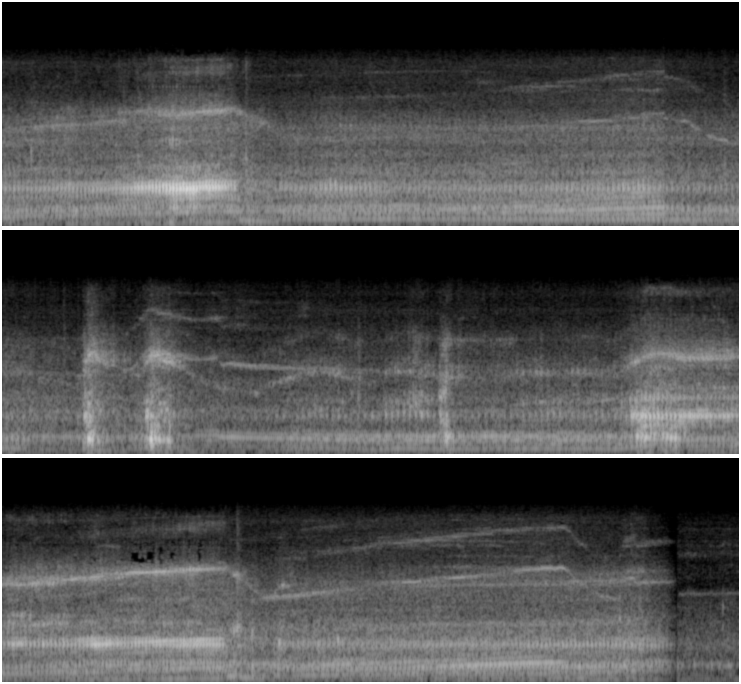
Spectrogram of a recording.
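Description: Motorcycle engine pulling up a steep, winding hill, its pitch rising as it accelerates about two seconds in and again around fourteen seconds in, with a few short, sharp sounds near the middle.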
